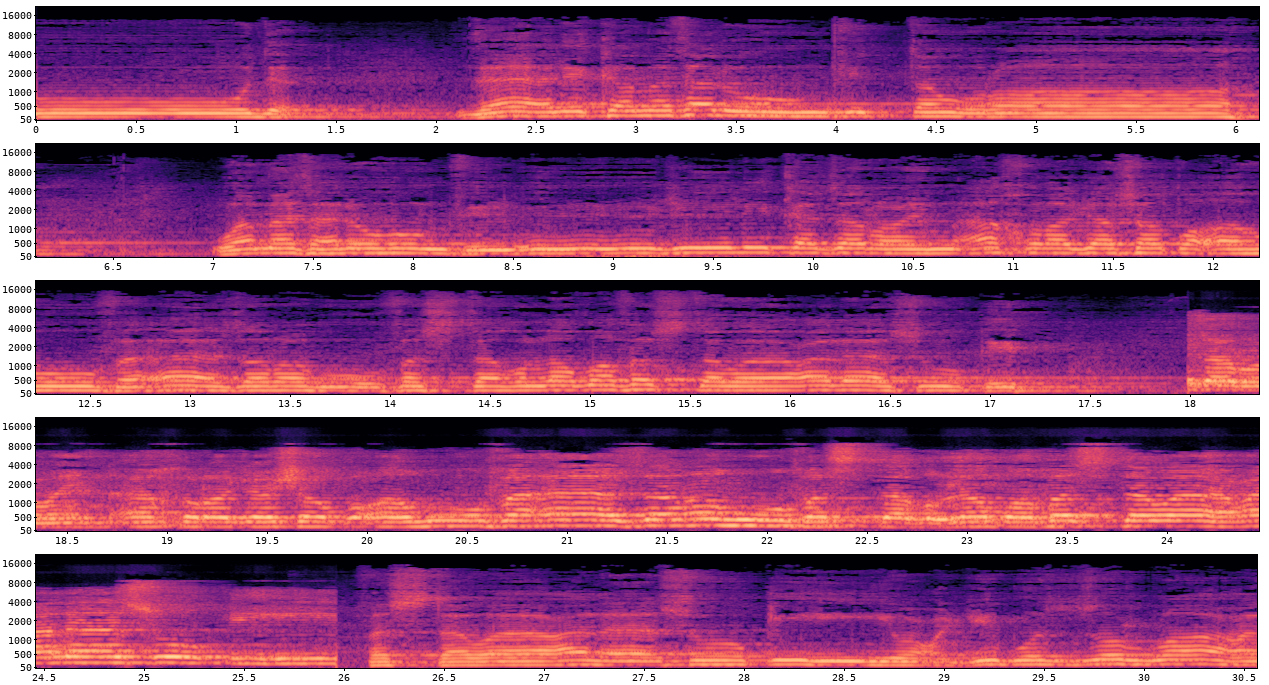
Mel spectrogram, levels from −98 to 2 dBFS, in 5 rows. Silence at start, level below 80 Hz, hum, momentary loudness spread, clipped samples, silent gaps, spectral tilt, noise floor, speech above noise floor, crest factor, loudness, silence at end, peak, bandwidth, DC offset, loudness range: 0 s; -50 dBFS; none; 7 LU; under 0.1%; none; -6.5 dB/octave; -37 dBFS; 20 dB; 14 dB; -18 LUFS; 0 s; -2 dBFS; 14.5 kHz; under 0.1%; 5 LU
